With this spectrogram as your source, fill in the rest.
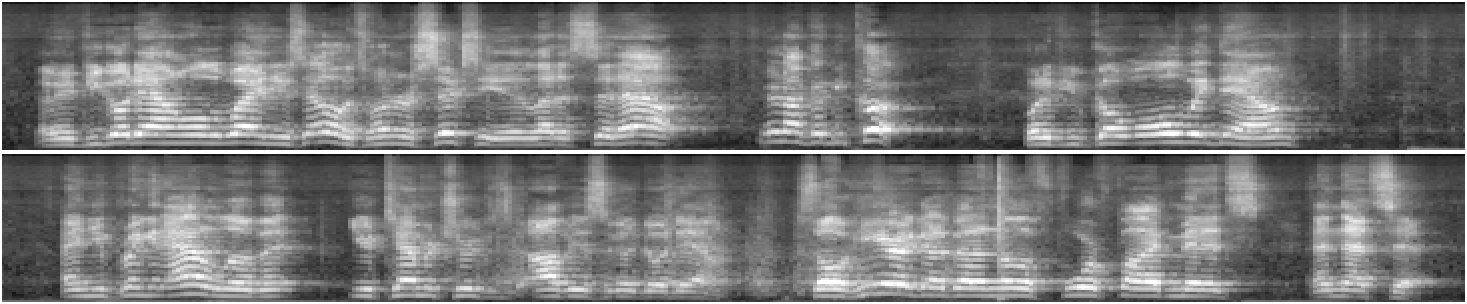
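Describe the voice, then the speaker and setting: Amid noticeable background noise, a man with a high voice talks very fast with fairly even intonation. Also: big swings in loudness. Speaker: cooking instructor. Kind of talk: cooking tutorial. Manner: loud.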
